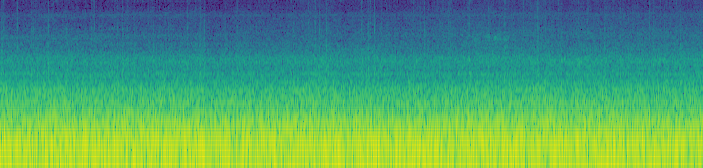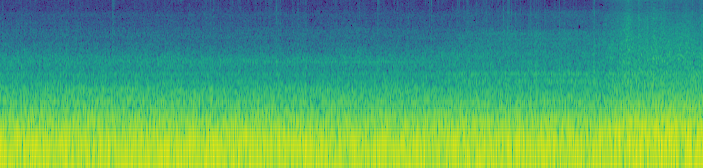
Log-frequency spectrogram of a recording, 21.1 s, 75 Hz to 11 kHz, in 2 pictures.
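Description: Steady engine and airflow noise inside the cabin of an Airbus A320-214 with CFM56-5B engines, heard from a window seat near the rear, in the minutes after takeoff from the runway. The noise grows a little louder and brighter near the end.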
